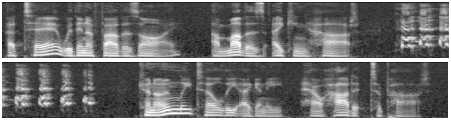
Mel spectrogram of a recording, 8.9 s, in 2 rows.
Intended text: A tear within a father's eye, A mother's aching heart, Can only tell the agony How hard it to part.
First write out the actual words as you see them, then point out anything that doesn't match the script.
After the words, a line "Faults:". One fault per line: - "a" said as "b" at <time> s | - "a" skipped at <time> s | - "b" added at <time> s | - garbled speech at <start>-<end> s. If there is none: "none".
A tear within a father's eye, A mother's aching heart, Can only tell the agony How hard it to part.
Faults:
none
